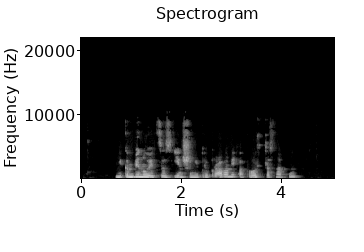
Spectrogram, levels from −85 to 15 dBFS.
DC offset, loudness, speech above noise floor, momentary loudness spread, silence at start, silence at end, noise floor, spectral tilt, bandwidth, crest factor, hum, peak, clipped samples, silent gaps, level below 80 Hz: under 0.1%; -16 LUFS; 62 dB; 16 LU; 0.7 s; 0.75 s; -78 dBFS; -6 dB/octave; 9.4 kHz; 16 dB; none; -2 dBFS; under 0.1%; none; -66 dBFS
